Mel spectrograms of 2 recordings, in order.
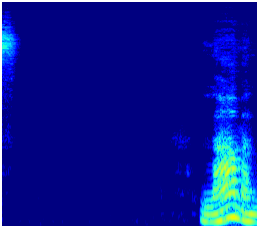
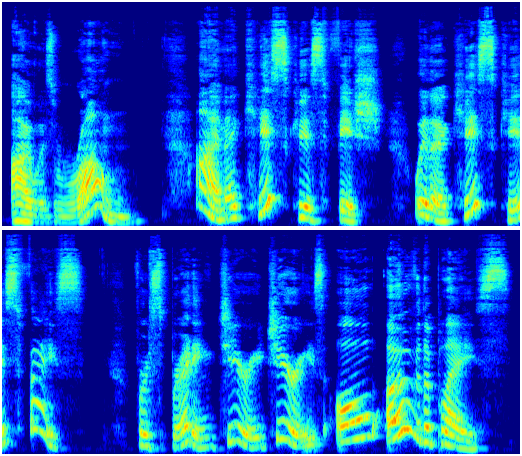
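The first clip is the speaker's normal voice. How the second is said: loud, happy fish voice, smooches climbing much higher; cheerful kiss-kiss fish; 6 semitones higher, 6 dB louder than usual. Acted. Fish to his friends, loud delighted smooching. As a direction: sing out the smooches, rising with joy. Happy fish's new refrain.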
